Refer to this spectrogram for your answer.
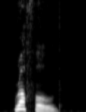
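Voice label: "ruffled", English, British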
